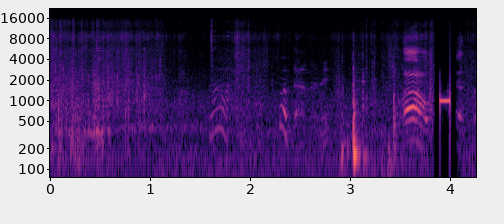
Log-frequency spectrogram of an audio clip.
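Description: A pile of live spiny lobsters tipped out of a cooler onto a person, their shells rattling and scraping for about the first second. Then short yelps and cries from a man, with a sharp knock about three seconds in.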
